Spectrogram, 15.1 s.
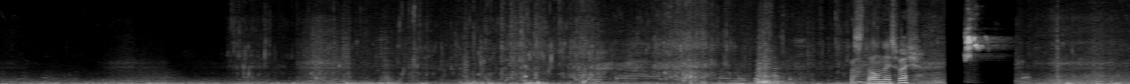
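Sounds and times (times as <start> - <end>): wind buffeting microphone: 0.0 - 12.5, 13.6 - 15.0
water splashing against boat: 3.0 - 11.7.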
